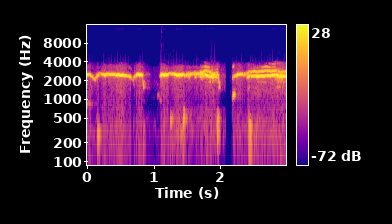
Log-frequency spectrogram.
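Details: Peregrine falcon nestlings at the Catharinakerk, 5 May 2021, begging hard from their mother, who flees to the grate: three long, high, thin wailing whistles in quick succession, with faint soft knocks in between.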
